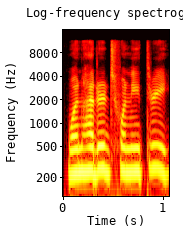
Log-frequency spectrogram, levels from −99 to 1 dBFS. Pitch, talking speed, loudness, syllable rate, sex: 240 Hz, 225 wpm, -18 LUFS, 6.8 syllables/s, female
